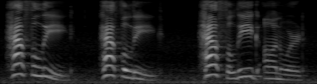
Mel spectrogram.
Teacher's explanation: you've got one stressed and two unstressed in his dactillic poem. · The dactylic poem, remember, is going to be opposite. Your stressed syllable comes first, followed by two unstressed syllables. So going back to English first, we have Alfred Lord Tennyson's Charge of the Light Brigade, where you'll notice you've got one stressed and two unstressed in his dactylic poem.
